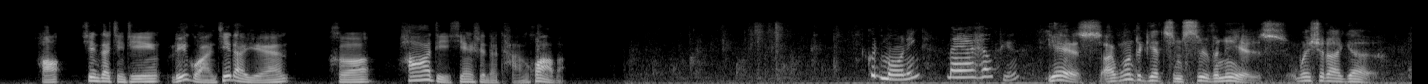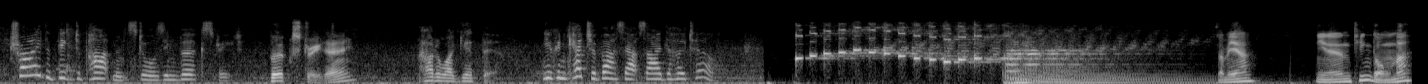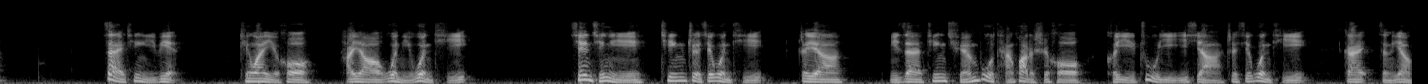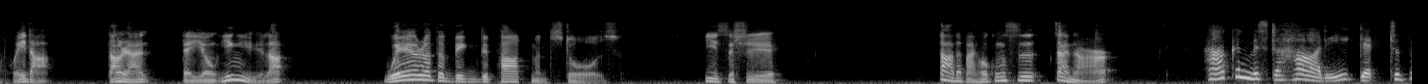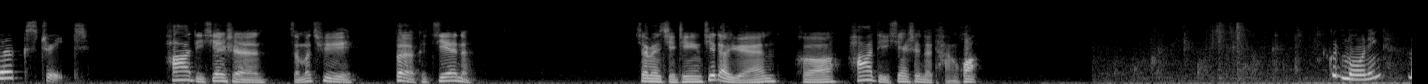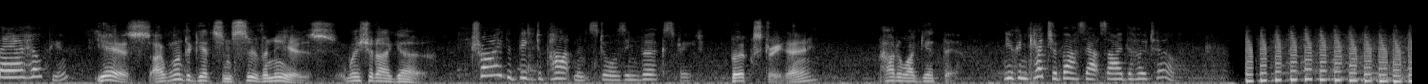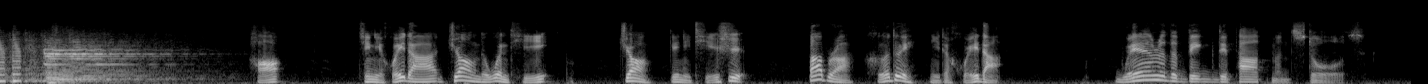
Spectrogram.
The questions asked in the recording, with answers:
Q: Where are the big department stores?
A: In Burke Street.

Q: How can Mr. Hardy get to Burke Street?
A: He can catch a bus outside the hotel.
